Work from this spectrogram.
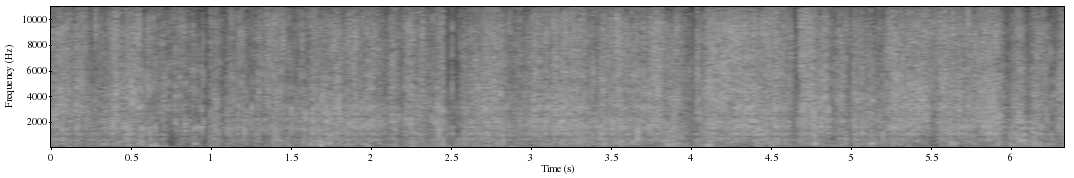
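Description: A crumpled, empty white paper coffee filter is held and crinkled between long metallic nails and fingers. It gives a steady stream of sharp, bright crackling with almost no low end, holding an even loudness throughout.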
